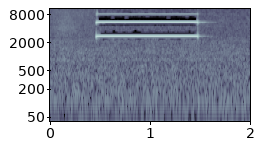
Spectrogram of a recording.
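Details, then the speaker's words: Single steady one-second high-pitched AED prompt tone right after a shock is delivered, signalling to begin CPR at 30 compressions to two breaths, in a simulated CPR/AED training demonstration. "use the aed's built-in cpr voice prompts and metronome to ensure the correct speed of compressions and ratio of cpr"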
